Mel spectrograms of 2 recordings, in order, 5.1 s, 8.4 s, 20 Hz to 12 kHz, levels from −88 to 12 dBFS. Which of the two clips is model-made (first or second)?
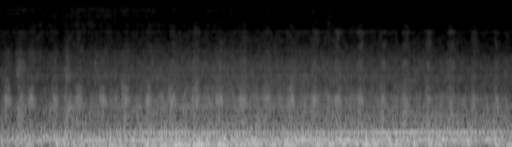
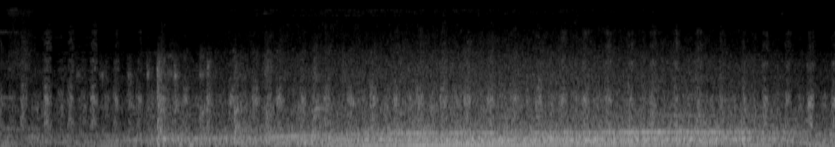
first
